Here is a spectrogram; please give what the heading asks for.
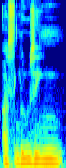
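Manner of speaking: usual speaking voice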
